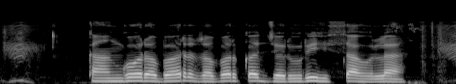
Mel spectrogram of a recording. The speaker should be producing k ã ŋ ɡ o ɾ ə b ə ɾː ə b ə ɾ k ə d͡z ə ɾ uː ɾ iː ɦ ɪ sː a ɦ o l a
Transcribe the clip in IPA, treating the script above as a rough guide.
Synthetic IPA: k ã ŋ ɡ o ɾ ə b ə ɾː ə b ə ɾ k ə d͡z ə ɾ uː ɾ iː ɦ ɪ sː a ɦ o l a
